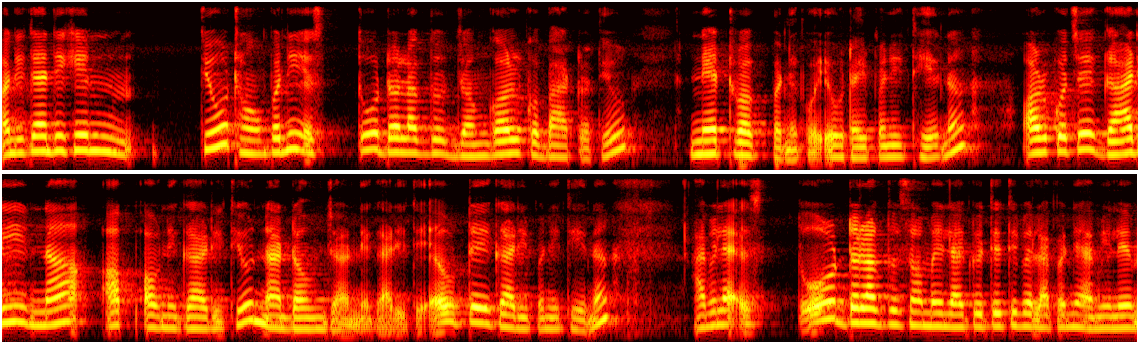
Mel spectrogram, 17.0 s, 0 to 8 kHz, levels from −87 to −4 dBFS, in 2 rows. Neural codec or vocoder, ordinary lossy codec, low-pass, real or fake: none; none; 7.2 kHz; real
